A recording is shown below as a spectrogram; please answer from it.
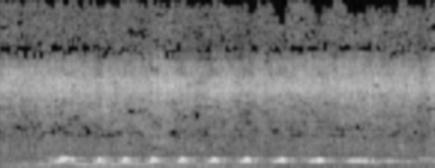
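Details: Bangkok-type zebra dove bred at a bird farm in Tasikmalaya, West Java, Indonesia. It sings a clear run of about ten soft, evenly spaced cooing notes, each a short rounded hoot, with a faint steady electrical hum behind.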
